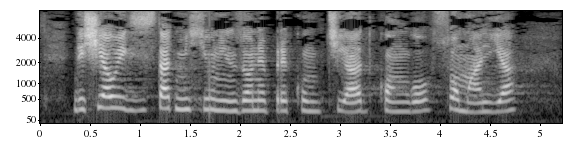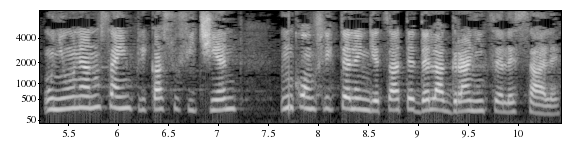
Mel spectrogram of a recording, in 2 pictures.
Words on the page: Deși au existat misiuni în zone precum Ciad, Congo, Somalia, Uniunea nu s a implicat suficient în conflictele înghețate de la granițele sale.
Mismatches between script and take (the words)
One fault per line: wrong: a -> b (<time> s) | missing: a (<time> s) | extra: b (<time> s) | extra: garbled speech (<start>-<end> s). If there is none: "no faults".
no faults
